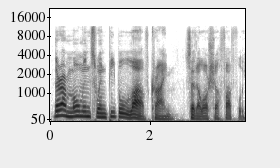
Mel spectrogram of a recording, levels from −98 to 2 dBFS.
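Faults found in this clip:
Nothing stood out on listening to this speech recording.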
